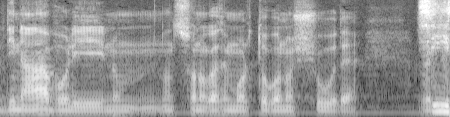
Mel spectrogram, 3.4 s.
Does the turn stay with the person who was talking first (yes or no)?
no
